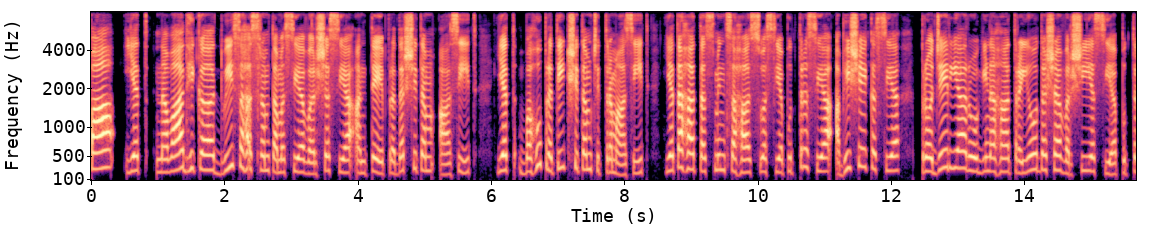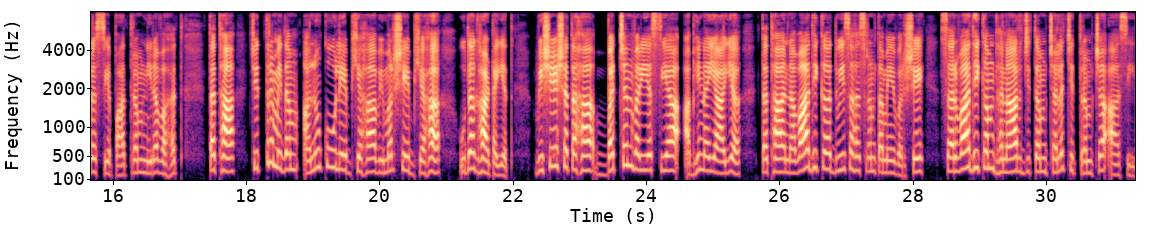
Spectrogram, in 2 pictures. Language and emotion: Sanskrit, neutral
